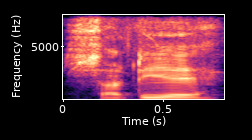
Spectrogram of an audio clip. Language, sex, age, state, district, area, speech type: Odia, male, 45-60, Odisha, Malkangiri, urban, spontaneous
